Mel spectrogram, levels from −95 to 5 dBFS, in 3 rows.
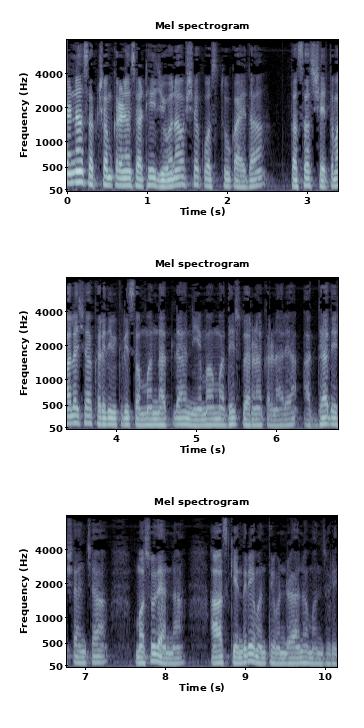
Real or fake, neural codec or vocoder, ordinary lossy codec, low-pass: real; none; none; none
